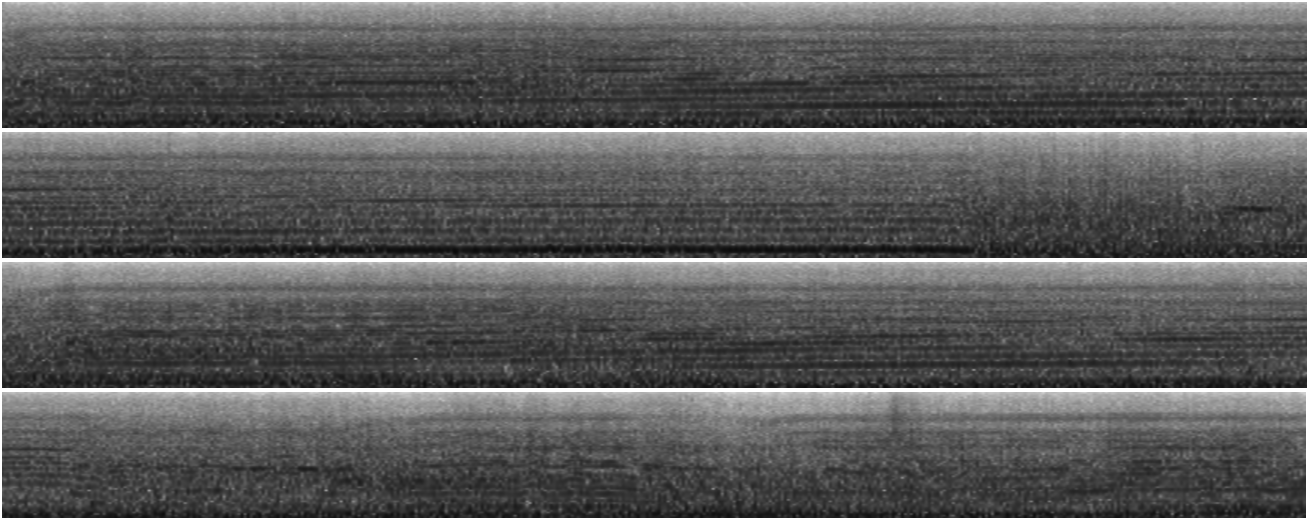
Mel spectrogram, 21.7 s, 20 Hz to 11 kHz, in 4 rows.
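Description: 100cc two-stroke kart engine at racing speed, heard from on board. Its pitch climbs steadily for about nine seconds, drops sharply as the throttle comes off into a corner, climbs again for about six seconds, then drops and climbs twice more in shorter pulls near the end.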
